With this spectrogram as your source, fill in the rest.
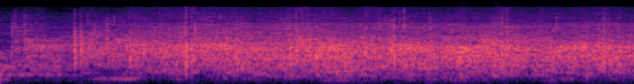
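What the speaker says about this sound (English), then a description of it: "We give them a round of applause" Audience applause at a bronze and silver award ceremony presided over by a mayor, a dense, even wash of many hands clapping, steady and moderately loud from start to finish.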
